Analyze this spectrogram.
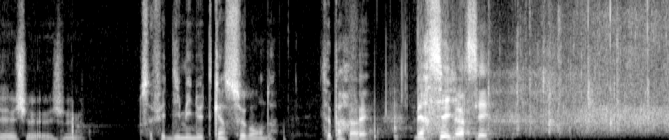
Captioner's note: round of Applause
